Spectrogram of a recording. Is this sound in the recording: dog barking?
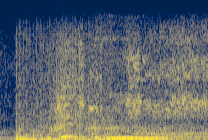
no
